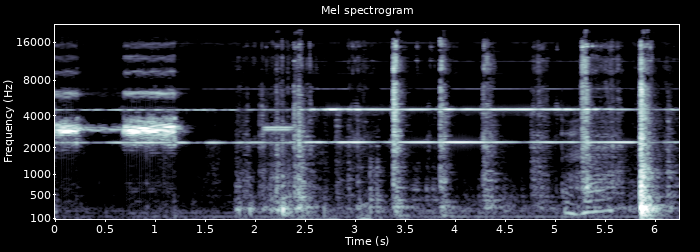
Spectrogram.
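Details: Home fire alarm test with an SK2 panel (broken resistor, no batteries). After the Firelight BG12 pull station trips, loud shrill horn blasts, then sharp pulsed bursts. The horn is sounding properly.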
